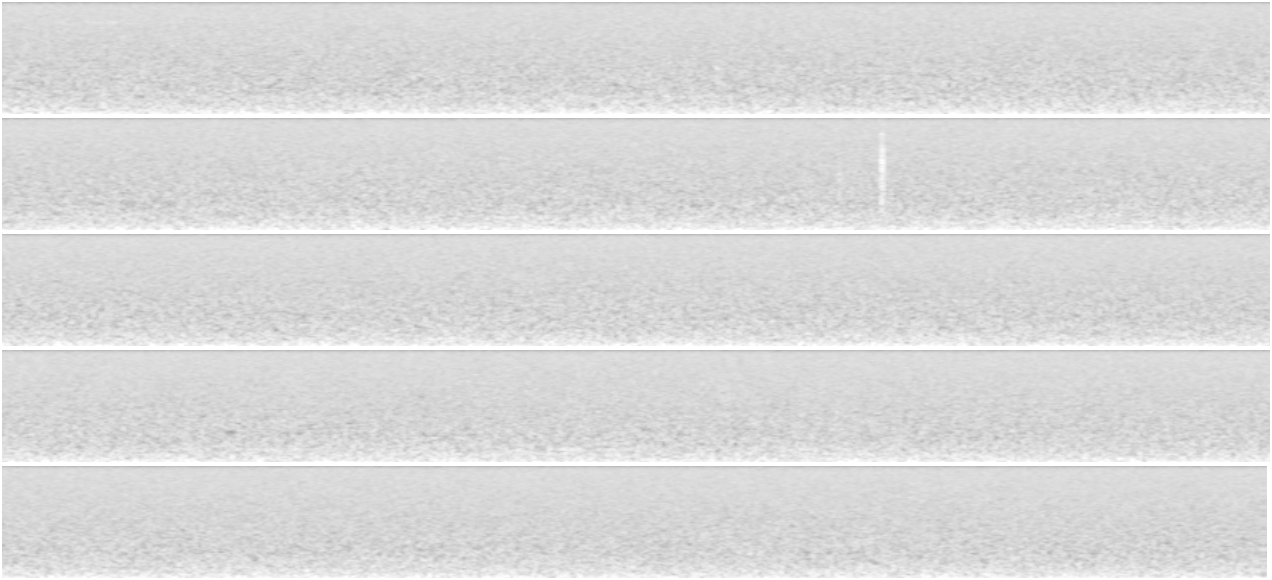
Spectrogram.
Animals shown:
forest ambience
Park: Acadia National Park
